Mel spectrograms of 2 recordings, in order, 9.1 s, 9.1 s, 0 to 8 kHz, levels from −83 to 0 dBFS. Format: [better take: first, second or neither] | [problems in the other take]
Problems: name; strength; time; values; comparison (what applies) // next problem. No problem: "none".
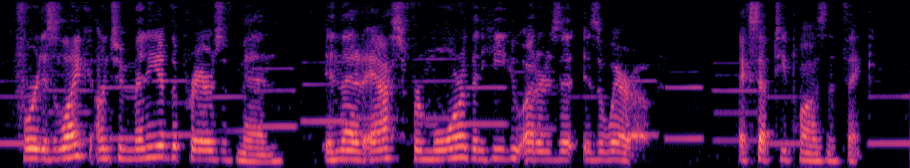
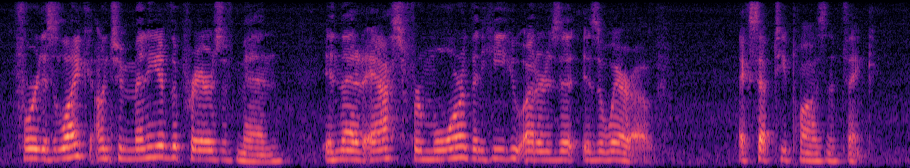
second | noise reduction (classical method spectral subtraction)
